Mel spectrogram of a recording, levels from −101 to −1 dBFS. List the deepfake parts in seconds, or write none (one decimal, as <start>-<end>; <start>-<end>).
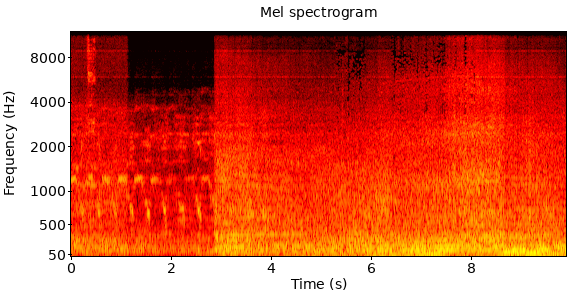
0.0-5.3; 5.9-6.4; 8.1-9.9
